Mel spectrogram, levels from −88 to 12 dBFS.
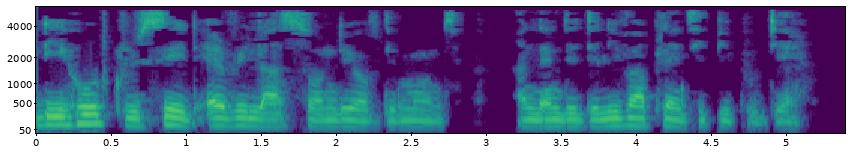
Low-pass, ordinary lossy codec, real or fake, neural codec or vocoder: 5.4 kHz; MP3, 24 kbps; real; none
